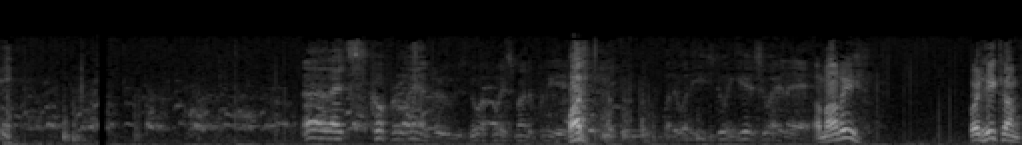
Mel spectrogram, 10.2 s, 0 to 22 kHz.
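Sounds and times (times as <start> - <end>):
dog barking and whimpering: 0.0 - 6.0
speech: 3.3 - 8.8, 9.7 - 10.2
laughter: 4.2 - 7.4.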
